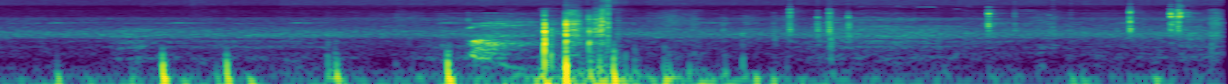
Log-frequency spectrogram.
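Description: Irregular low thumps of footsteps, with a few sharp clacks about three seconds in.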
